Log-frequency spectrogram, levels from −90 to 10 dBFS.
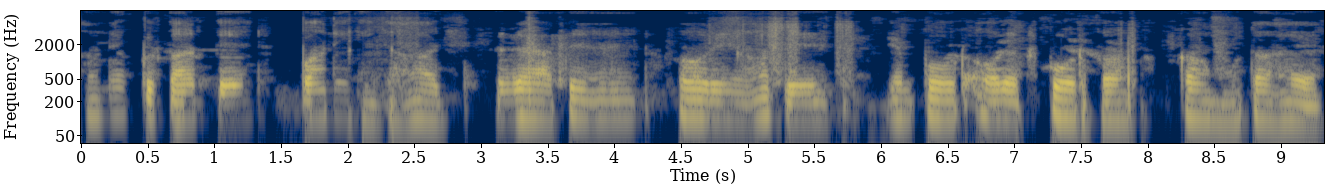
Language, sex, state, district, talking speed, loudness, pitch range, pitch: Hindi, male, Uttar Pradesh, Hamirpur, 120 wpm, -19 LUFS, 100-110 Hz, 105 Hz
